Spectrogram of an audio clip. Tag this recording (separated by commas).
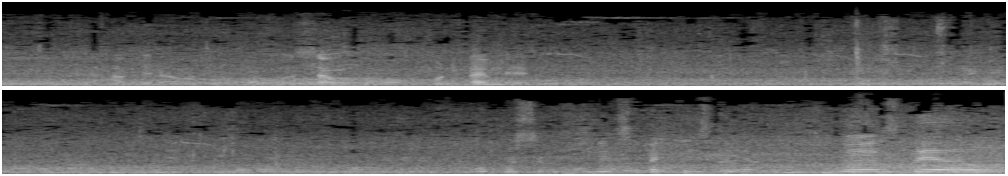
Speech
